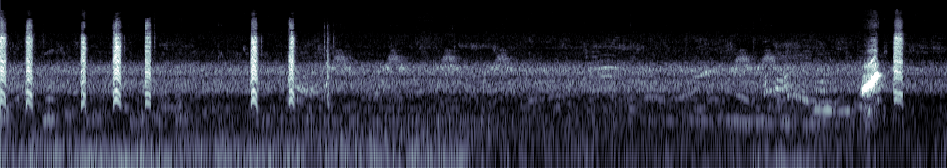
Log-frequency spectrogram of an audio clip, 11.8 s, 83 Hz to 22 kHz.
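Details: A White-breasted woodswallow on day 25 of free-flight training gives one loud, harsh, rising call near the end, after a few faint ticks and clicks over a steady background hum.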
